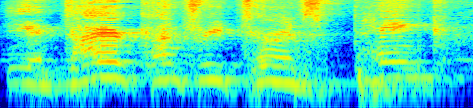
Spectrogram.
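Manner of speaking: usual speaking voice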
